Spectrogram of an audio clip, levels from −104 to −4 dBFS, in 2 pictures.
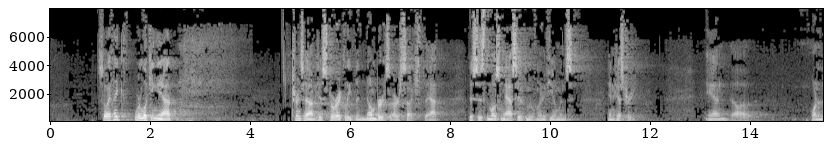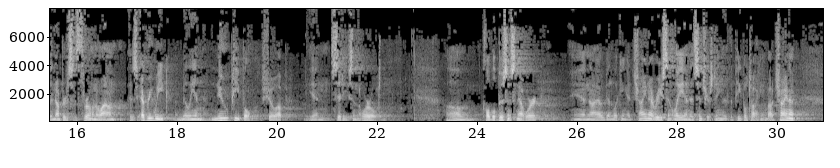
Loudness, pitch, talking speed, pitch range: -22 LUFS, 125 Hz, 130 wpm, 115-130 Hz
